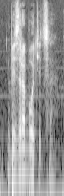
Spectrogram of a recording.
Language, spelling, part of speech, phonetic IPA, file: Russian, безработица, noun, [bʲɪzrɐˈbotʲɪt͡sə], Ru-безработица.ogg
- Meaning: unemployment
